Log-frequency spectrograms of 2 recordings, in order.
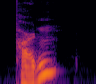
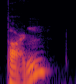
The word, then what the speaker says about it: pardon: Pardon. With the emphasis on the first syllable. Pardon.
